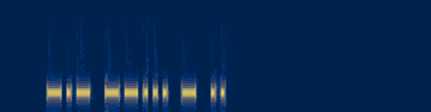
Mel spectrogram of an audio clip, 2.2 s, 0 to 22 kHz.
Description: Morse code, heard as a keyed tone, about 51 wpm, 700 Hz. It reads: K7TI
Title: USA Call Signs - 4 Characters - Repeated 3x - 50wpm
